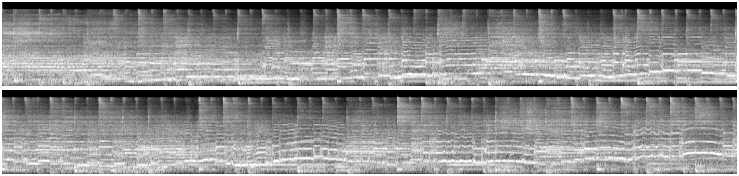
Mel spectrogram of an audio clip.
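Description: Rock band playing live: electric guitars, bass and drums in an instrumental passage, with a lead guitar line of bent, sliding notes over the rhythm.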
